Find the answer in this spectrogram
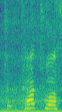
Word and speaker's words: Catros: you say that name is it katro or catro Catos plus Catos plus Catos plus and the name is like Catos plus we have the Catos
